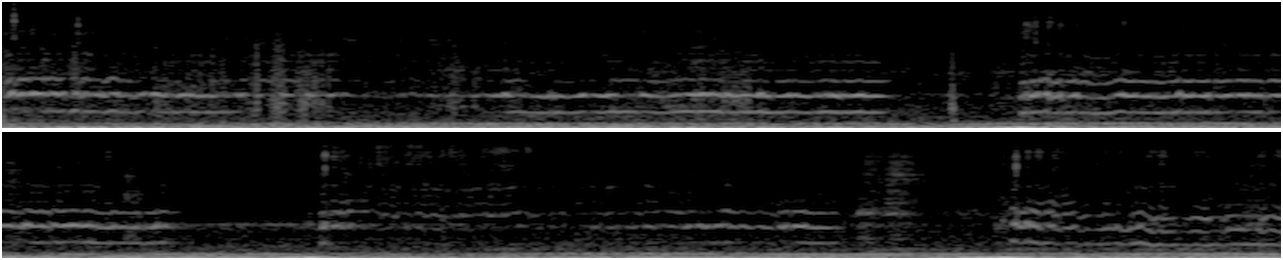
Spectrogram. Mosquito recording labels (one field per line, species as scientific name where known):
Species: Anopheles arabiensis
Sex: female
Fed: unfed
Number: one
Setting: cup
